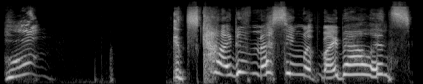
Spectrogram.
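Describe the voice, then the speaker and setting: A woman voicing a nervous, expressive teenage girl fighter in an English video game, with casual youthful phrasing. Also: very high voice, takes it slowly, no room sound, studio quality, heavily acted. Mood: anxious, queasy.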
